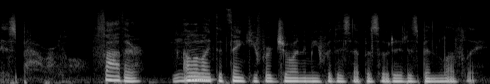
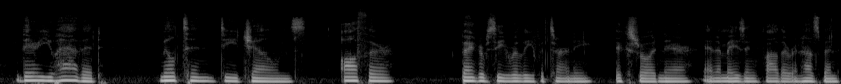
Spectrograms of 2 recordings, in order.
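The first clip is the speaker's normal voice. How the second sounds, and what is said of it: Smooth NPR radio announcer voice. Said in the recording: “let me get my NPR voice on”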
